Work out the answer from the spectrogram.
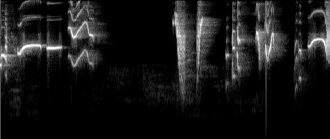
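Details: Oriental magpie-robin singing energetically, played to stir other birds to sing: opening steady pure whistles and a wavering slur, a silent gap, then harsh buzzy rasps and clipped chattering notes closing with a bright whistle.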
